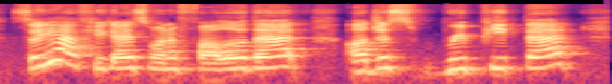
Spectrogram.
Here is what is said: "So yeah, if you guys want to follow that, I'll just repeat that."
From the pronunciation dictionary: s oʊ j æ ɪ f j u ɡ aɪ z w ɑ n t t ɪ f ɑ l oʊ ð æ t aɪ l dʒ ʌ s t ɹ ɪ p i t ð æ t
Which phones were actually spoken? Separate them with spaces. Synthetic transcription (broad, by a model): s oʊ j æ ɪ f j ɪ ɡ aɪ z w ɑ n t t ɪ f ɑ l oʊ ð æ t aɪ l dʒ ʌ s t ɹ ɪ p i t ð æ t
